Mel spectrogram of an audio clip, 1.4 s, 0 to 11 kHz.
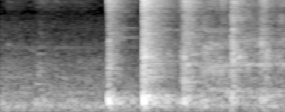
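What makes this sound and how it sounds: The topper of a coffee percolator pot is tapped five times, giving short, dull clicks that die away almost at once, with a low hollow tone around 270 Hz and no glassy ring. The taps show the topper is plastic, not glass.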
